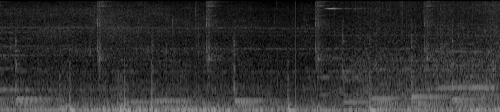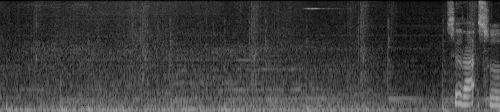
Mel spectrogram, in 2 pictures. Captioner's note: tram Horn & Traffic Noise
